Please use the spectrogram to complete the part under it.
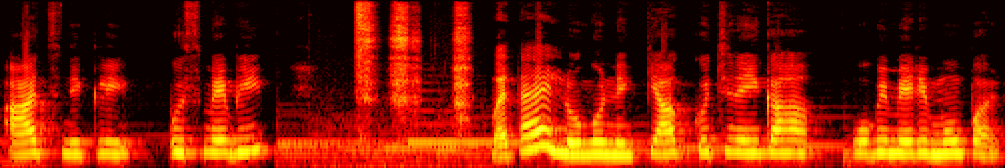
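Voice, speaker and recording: An actress voicing a patient, hurt young wife in an animated story, talking emotionally and pleadingly. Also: female voice, high voice, a little slow, dull audio. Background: background music.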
